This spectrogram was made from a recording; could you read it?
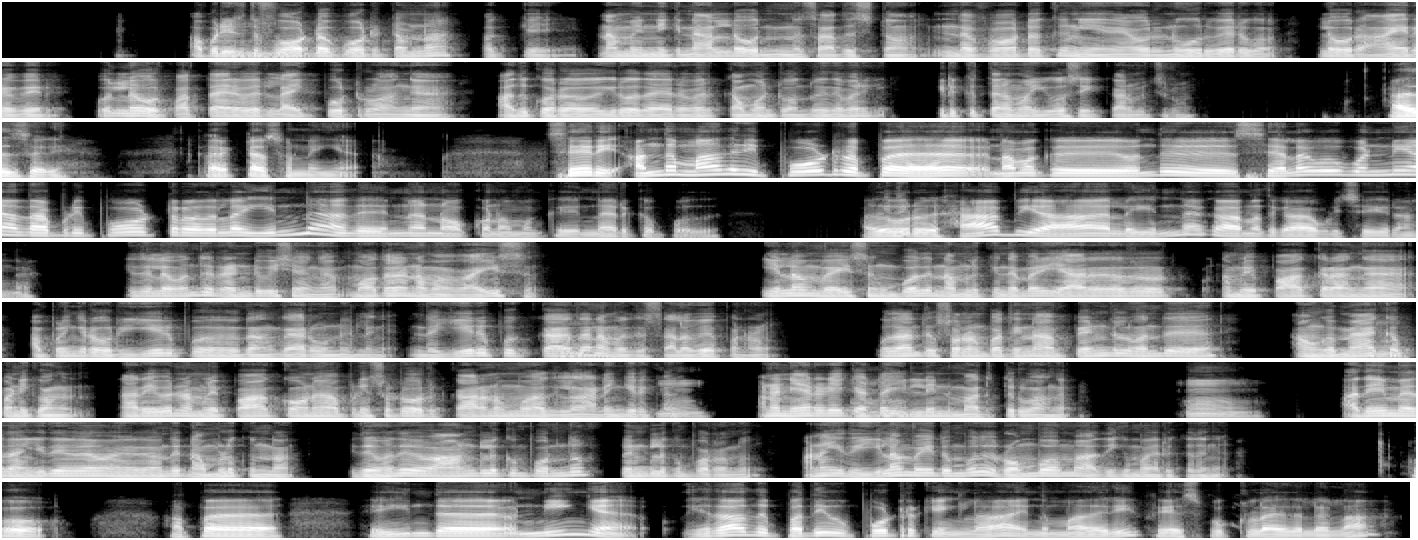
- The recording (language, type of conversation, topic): Tamil, podcast, பேஸ்புக்கில் கிடைக்கும் லைக் மற்றும் கருத்துகளின் அளவு உங்கள் மனநிலையை பாதிக்கிறதா?
- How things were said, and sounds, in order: other background noise; tongue click; in English: "ஹேபியா"; "ஹாபியா" said as "ஹேபியா"; tsk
